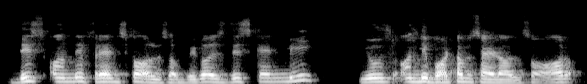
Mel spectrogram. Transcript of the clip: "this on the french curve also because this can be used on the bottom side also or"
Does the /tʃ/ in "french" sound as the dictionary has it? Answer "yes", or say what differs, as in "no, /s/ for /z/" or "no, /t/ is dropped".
no, /s/ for /tʃ/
